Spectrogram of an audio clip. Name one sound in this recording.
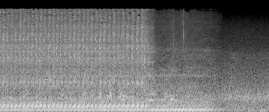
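A small engine runs fast with a loud, rapid chatter.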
